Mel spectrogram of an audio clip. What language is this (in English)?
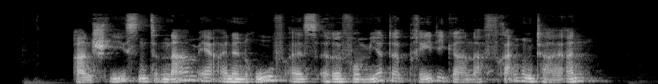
German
